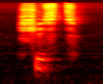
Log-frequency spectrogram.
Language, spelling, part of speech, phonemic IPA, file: French, schiste, noun, /ʃist/, LL-Q150 (fra)-schiste.wav
- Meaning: shale, schist (sedimentary rock)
